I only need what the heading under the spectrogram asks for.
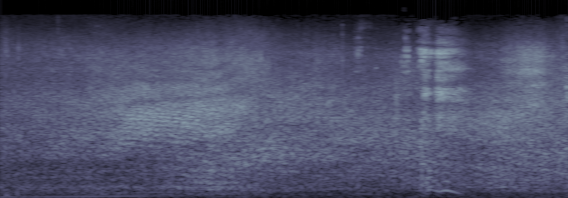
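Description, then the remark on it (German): A steady, loud roar of traffic on a busy main road, with engine noise swelling and a vehicle passing by near the end, and no voices. “Wir sind jetzt an der richtigen Hauptstraße hier.”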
